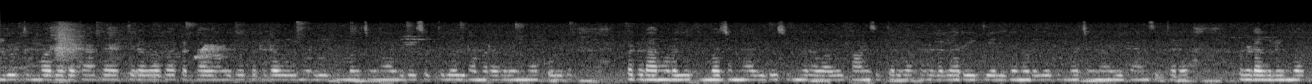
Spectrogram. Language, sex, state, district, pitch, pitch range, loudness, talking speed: Kannada, female, Karnataka, Dakshina Kannada, 215 Hz, 210-215 Hz, -18 LUFS, 90 wpm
